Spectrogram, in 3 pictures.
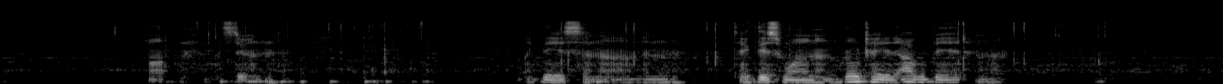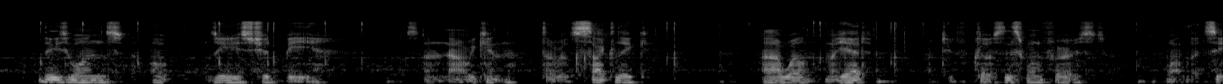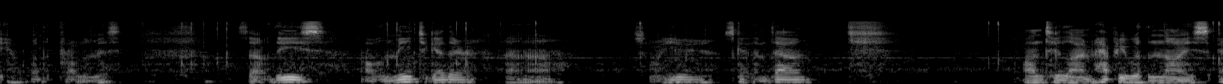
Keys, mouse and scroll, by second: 7.8 r, 10.4 middle click, 16.0 a, 16.2 a, 21.7 f, 23.6 ctrl+z, 24.2 ctrl+z, 24.8 ctrl+z, 25.3 ctrl+z, 27.3 f, 31.1 s, 34.8 s.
